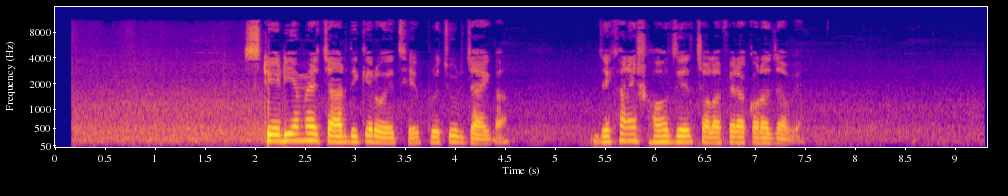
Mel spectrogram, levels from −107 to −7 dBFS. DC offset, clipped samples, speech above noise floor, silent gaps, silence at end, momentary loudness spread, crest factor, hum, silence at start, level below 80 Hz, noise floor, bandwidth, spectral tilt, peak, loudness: under 0.1%; under 0.1%; 34 dB; none; 1.9 s; 25 LU; 22 dB; none; 0.2 s; -66 dBFS; -54 dBFS; 11 kHz; -7.5 dB/octave; 0 dBFS; -20 LUFS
